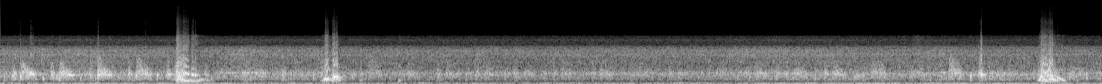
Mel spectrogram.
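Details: Fetal heartbeat at 14 weeks of pregnancy on a home fetal Doppler (Mommydop): rapid, muffled whooshing pulse through Doppler hiss, broken by loud scraping probe bumps.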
